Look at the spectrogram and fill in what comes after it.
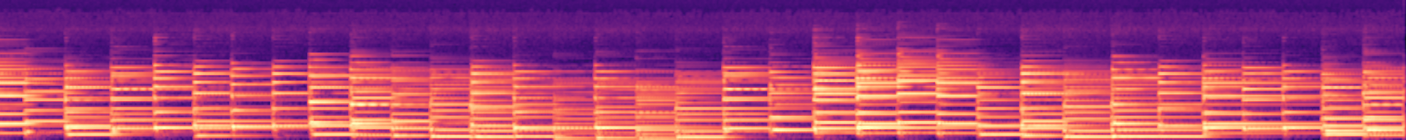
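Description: Gentle background piano music: single notes and chords struck one after another about twice a second, each fading away before the next.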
